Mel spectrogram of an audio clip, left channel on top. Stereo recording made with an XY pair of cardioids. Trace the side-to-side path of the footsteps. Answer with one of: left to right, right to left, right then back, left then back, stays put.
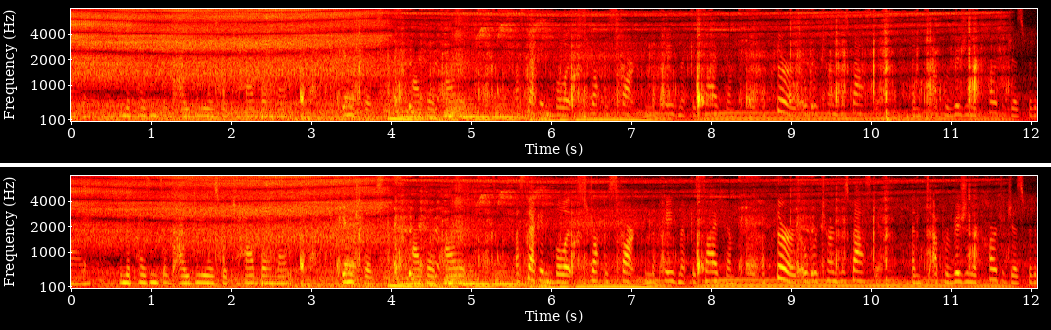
right to left.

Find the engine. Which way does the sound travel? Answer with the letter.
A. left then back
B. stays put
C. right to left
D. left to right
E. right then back
D.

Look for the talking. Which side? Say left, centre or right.
right.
